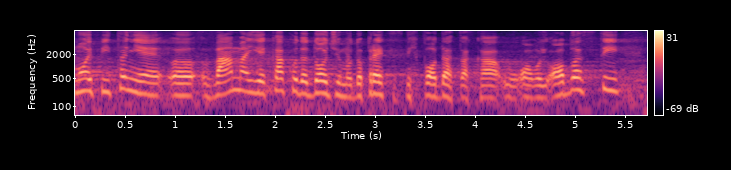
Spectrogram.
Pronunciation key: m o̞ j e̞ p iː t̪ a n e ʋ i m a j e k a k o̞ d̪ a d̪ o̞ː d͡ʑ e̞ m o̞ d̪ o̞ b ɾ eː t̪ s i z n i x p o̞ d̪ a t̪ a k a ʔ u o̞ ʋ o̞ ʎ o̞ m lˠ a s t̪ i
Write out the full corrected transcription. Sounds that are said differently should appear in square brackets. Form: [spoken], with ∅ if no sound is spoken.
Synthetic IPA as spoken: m o̞ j e̞ p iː t̪ a [ɲ] e ʋ [a] m a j e k a k o̞ d̪ a d̪ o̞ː d͡ʑ e̞ m o̞ d̪ o̞ [p] ɾ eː t̪ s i z n i x p o̞ d̪ a t̪ a k a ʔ u o̞ ʋ o̞ [j] o̞ [b] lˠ a s t̪ i

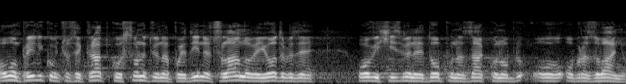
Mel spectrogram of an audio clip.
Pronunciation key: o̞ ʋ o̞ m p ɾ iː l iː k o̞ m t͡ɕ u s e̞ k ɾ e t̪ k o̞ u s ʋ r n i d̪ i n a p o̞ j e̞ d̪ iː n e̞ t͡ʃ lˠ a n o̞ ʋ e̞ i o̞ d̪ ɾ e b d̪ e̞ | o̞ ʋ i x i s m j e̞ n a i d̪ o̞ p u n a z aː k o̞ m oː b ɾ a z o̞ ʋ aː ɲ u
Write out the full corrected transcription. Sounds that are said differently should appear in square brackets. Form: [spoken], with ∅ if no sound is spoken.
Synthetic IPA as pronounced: o̞ ʋ o̞ m p ɾ iː l [i] k o̞ m t͡ɕ u s e̞ k ɾ [a] t̪ k o̞ u s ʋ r n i [t̪] i n a p o̞ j e̞ d̪ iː n e̞ t͡ʃ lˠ a n o̞ ʋ e̞ i o̞ d̪ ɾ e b d̪ e̞ | o̞ ʋ i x i [z] m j e̞ n a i d̪ o̞ p u n a z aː k o̞ [n] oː b ɾ a z o̞ ʋ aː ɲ u

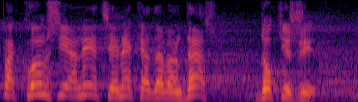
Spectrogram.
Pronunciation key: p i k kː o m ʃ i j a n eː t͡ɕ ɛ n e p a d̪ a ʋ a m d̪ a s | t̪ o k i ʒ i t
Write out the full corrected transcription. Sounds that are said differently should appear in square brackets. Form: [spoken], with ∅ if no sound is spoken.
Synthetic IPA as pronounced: p [a] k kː o m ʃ i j a n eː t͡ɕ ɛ n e [k] a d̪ a ʋ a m d̪ a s | [d̪] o k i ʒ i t

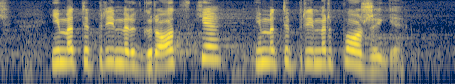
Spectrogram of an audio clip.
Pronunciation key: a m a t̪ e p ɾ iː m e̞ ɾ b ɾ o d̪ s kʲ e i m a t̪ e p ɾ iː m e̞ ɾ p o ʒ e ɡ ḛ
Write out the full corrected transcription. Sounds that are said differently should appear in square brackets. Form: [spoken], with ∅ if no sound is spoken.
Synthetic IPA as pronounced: [i] m a t̪ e p ɾ iː m e̞ ɾ [ɡ] ɾ o [t̪] s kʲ e i m a t̪ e p ɾ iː m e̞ ɾ p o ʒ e ɡ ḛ

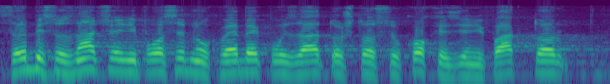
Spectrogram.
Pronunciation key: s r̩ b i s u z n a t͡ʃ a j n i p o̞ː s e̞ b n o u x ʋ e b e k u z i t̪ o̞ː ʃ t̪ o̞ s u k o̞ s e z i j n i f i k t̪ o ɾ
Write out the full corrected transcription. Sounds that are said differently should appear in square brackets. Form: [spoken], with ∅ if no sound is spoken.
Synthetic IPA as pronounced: s r̩ b i s u z n a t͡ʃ a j n i p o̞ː s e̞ b n o u x ʋ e b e k u z [a] t̪ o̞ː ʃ t̪ o̞ s u k o̞ [x] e z i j n i f [a] k t̪ o ɾ

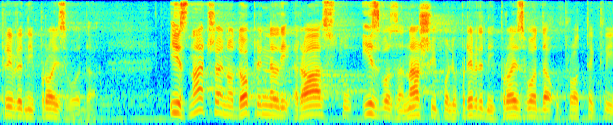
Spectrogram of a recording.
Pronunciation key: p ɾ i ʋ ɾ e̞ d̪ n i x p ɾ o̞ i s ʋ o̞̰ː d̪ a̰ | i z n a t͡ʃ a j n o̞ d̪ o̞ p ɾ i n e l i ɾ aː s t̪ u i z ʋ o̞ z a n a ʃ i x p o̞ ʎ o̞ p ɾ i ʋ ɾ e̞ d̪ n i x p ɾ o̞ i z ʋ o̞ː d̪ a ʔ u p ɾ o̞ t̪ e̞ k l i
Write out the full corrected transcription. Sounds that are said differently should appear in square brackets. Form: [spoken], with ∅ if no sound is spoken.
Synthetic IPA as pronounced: p ɾ i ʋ ɾ e̞ d̪ n i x p ɾ o̞ i [z] ʋ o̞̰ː d̪ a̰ | i z n a t͡ʃ a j n o̞ d̪ o̞ p ɾ i n e l i ɾ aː s t̪ u i z ʋ o̞ z a n a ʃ i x p o̞ ʎ o̞ p ɾ i ʋ ɾ e̞ d̪ n i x p ɾ o̞ i z ʋ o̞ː d̪ a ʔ u p ɾ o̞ t̪ e̞ k l i

